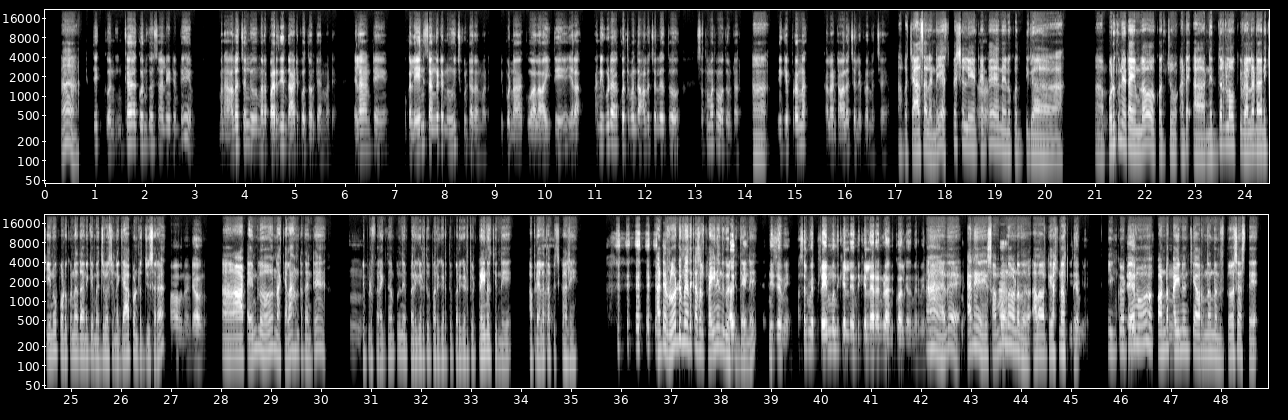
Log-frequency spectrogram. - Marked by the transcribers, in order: tapping; in English: "ఎస్పెషల్లీ"; in English: "ఫర్ ఎగ్జాంపుల్"; laugh; other background noise; in English: "ట్రైన్"; chuckle
- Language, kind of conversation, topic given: Telugu, podcast, ఆలోచనలు వేగంగా పరుగెత్తుతున్నప్పుడు వాటిని ఎలా నెమ్మదింపచేయాలి?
